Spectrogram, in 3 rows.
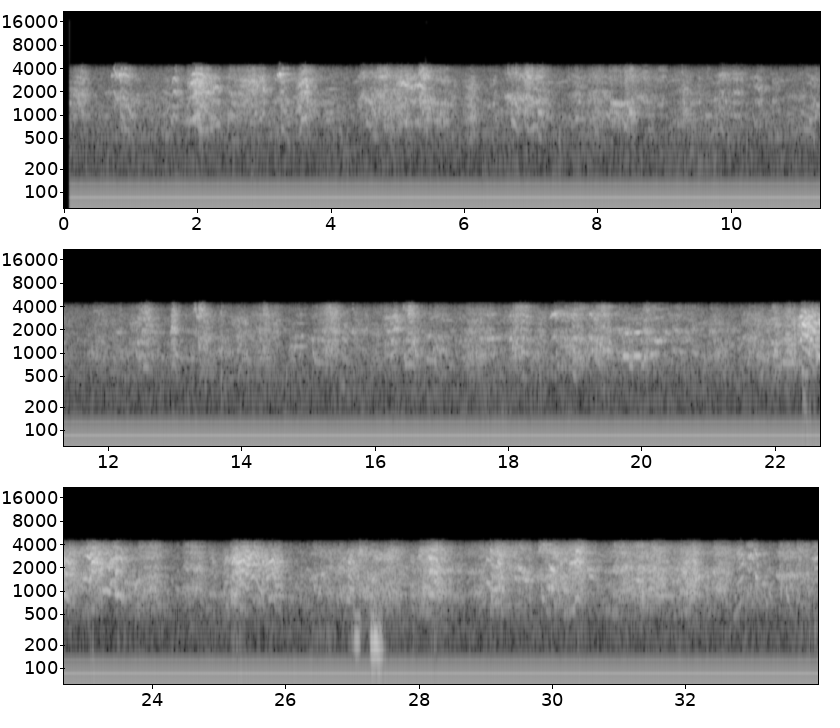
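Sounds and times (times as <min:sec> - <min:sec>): flock of parrots calling: 0:00.1 - 0:34.0.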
